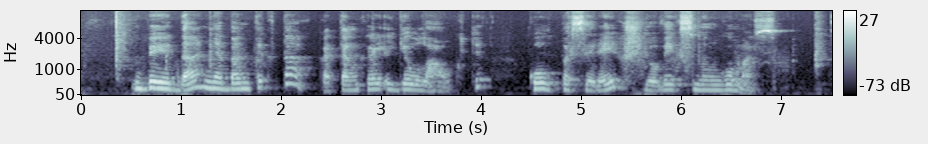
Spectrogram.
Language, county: Lithuanian, Alytus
